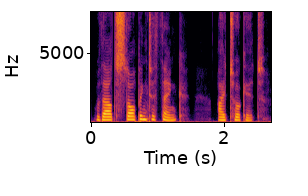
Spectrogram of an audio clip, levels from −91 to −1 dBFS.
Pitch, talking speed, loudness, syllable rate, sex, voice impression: 210 Hz, 155 wpm, -19 LUFS, 4.2 syllables/s, female, feminine, slightly adult-like, sincere, friendly, sweet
